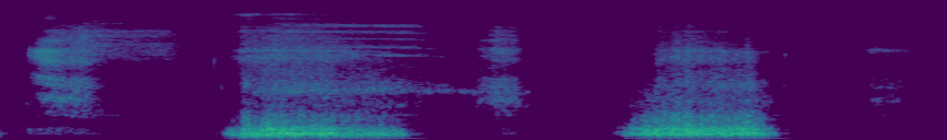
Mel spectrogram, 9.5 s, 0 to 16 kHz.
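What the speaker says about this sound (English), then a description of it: "let's take 5 good deep breaths" A group taking slow deep breaths during a guided relaxation, with long audible inhales and sighing exhales repeating at an unhurried pace, close and fairly quiet.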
